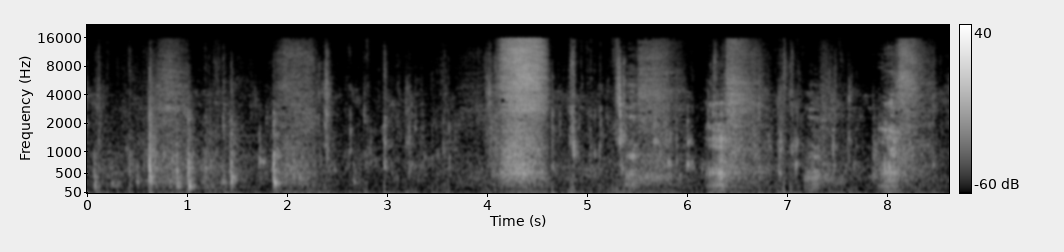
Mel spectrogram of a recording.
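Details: Pig heard in a quiet setting: soft, scattered snuffling clicks and short grunts, broken midway by one loud, harsh, broadband squeal, followed by further brief rasping bursts near the end.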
